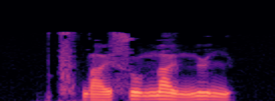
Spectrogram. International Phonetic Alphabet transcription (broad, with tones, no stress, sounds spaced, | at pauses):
ʈ͡ʂʰ w a˨˦ ɪ̯ s u˦ n̪ a˥˨ ɪ̯ n̪ y˥˨ n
